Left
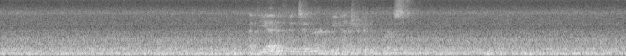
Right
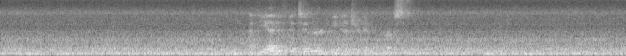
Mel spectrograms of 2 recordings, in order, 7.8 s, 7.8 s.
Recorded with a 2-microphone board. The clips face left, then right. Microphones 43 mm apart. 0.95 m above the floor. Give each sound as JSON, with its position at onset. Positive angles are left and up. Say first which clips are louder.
{"t": 3.1, "sound": "a man speaking", "louder": "right 1 dB", "side_deg": 0, "distance_m": 4.5}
